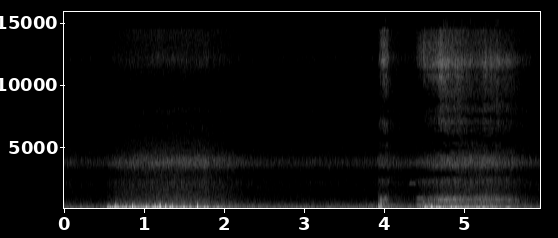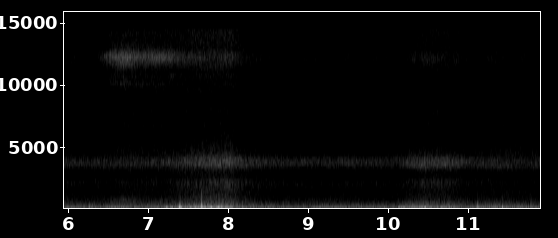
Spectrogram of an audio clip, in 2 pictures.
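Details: Krisha, a female Chihuahua, snoring in her sleep: low, rough, rumbling breaths come in bursts about every three seconds, separated by quiet pauses, with a faint steady high hum in the background.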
